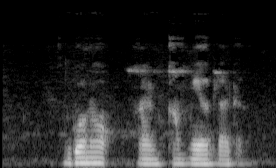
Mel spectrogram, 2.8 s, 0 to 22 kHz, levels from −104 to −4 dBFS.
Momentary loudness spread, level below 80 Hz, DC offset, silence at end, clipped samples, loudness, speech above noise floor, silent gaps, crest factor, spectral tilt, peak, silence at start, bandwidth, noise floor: 12 LU; -64 dBFS; under 0.1%; 0.35 s; under 0.1%; -30 LUFS; 41 dB; none; 18 dB; -8.5 dB/octave; -12 dBFS; 0.65 s; 7.8 kHz; -70 dBFS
